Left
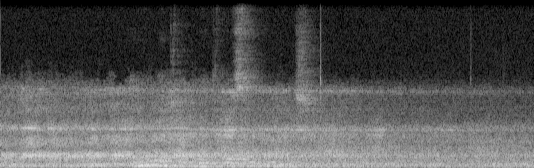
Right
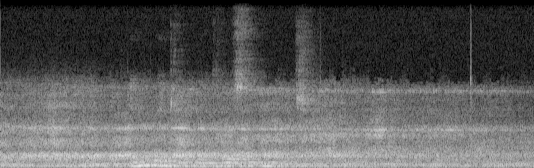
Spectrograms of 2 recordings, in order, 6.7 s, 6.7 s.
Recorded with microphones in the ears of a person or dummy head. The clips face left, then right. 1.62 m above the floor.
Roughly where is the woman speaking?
Centre.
